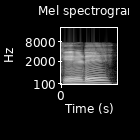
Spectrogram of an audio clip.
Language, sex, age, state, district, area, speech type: Punjabi, male, 18-30, Punjab, Patiala, urban, read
